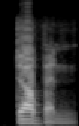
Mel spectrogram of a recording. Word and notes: dubbin: American English

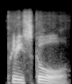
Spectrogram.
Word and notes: preschool: American English

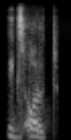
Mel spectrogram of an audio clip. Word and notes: exalt: Indian

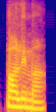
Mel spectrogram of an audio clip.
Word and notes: polymer: Indian

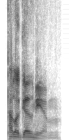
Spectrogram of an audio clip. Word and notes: pelargonium: British English

